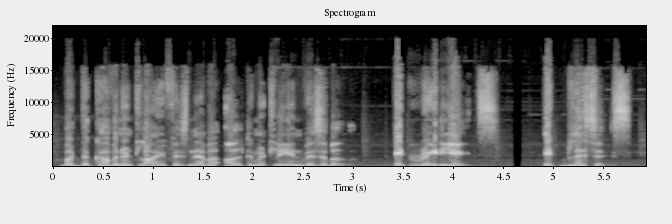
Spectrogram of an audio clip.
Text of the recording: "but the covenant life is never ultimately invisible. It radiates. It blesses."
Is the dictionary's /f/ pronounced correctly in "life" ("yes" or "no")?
yes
